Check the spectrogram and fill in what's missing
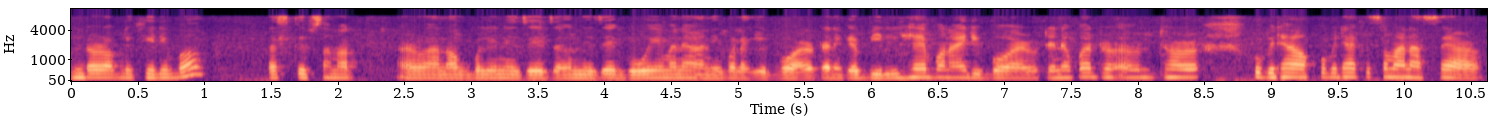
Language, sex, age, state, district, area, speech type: Assamese, female, 30-45, Assam, Golaghat, urban, spontaneous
